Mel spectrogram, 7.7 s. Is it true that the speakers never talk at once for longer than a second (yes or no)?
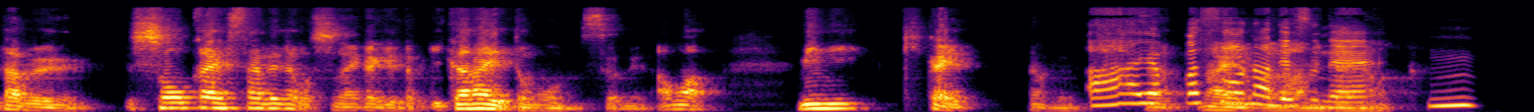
no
